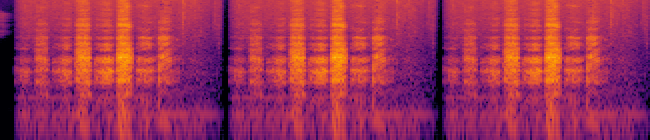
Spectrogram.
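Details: Dog panting: rhythmic runs of short, breathy, slightly voiced pants, each run about two seconds long and fading out, with the same sequence heard three times in a row.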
